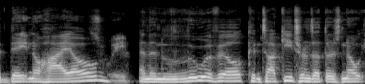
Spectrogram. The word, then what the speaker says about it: Louisville: It's not Louisville. It's Louisville. Do you pronounce it Louisville still, though? You can. But it's just not, it's not Louise. There's no E in the middle of it.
